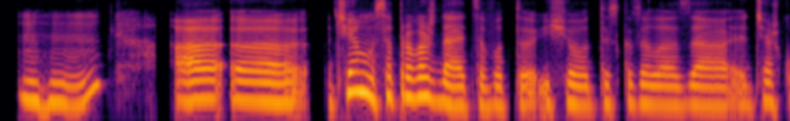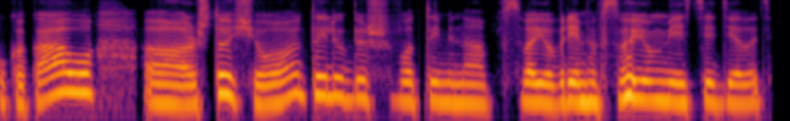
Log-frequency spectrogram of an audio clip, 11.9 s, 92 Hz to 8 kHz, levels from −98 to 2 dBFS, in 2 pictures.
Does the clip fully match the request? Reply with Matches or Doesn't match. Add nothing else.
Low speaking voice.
Doesn't match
